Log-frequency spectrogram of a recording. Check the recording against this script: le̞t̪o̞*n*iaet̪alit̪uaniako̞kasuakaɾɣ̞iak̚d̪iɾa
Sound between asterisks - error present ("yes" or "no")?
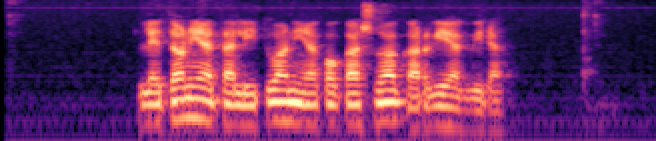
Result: no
